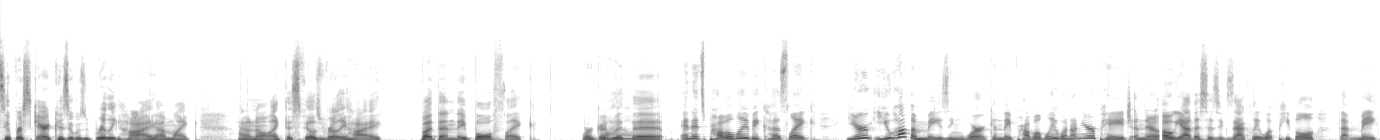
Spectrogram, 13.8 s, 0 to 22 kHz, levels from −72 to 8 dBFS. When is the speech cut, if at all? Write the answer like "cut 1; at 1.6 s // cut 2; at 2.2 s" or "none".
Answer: cut 1; at 11.6 s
